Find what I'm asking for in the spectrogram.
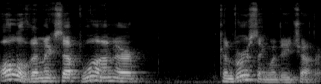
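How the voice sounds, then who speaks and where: Audible room echo surrounds a man's voice. He talks at a fairly quick pace with very wide pitch swings. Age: 80s+. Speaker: political commentator. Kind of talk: political commentary monologue.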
